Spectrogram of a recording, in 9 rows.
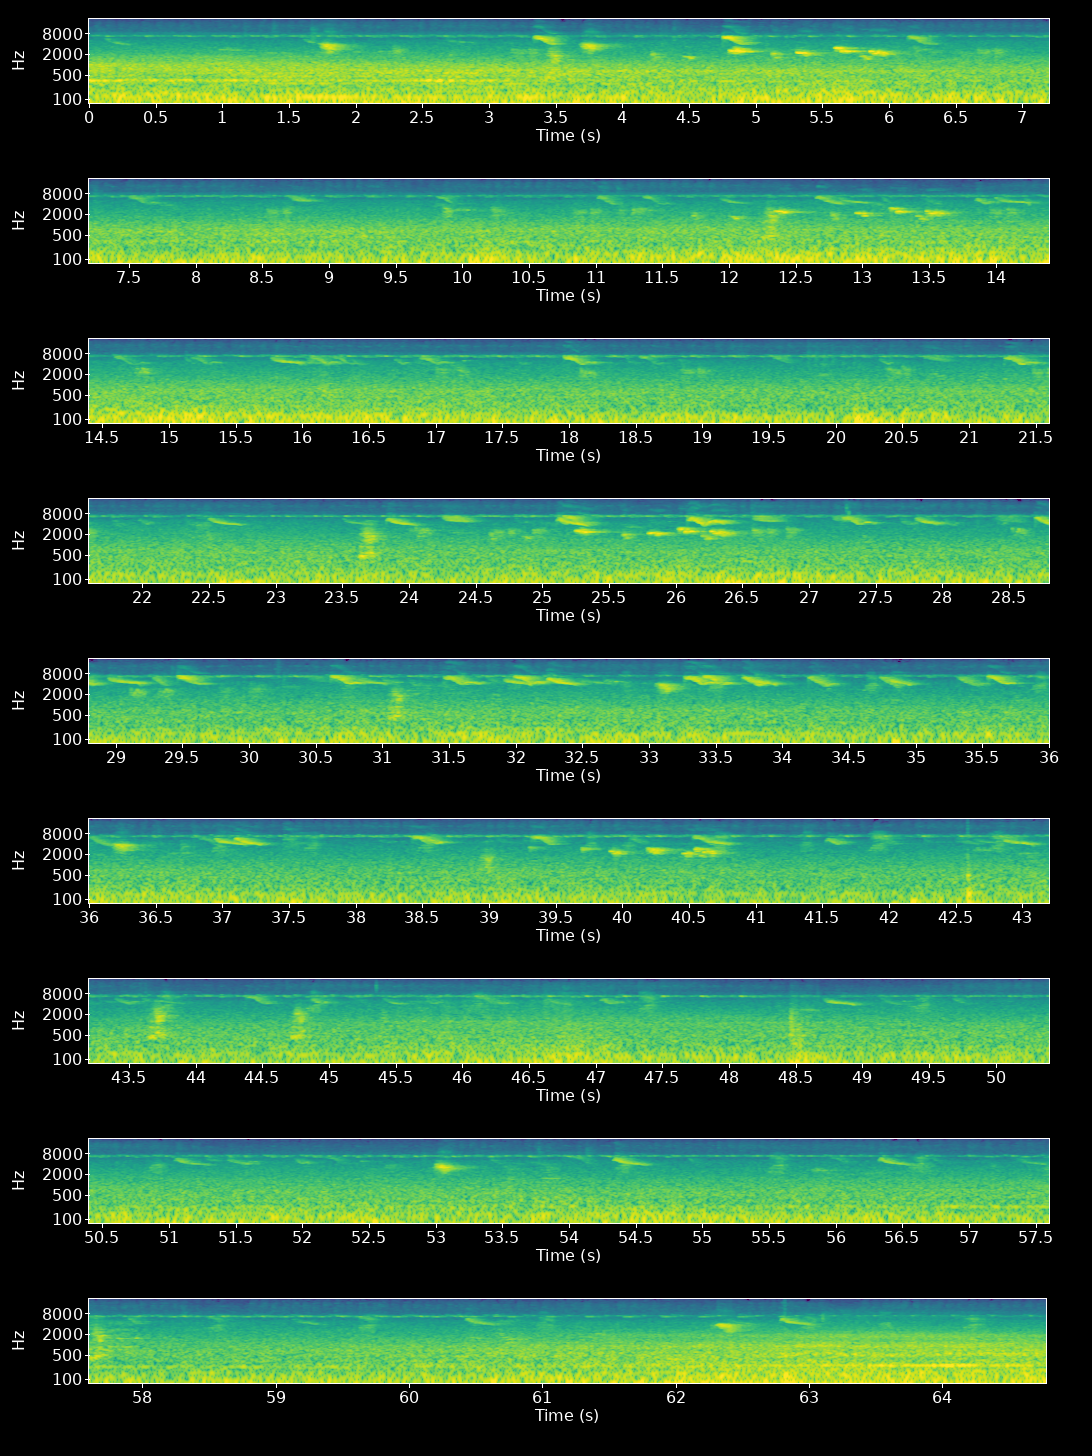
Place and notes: Under the tree, Hot weather, Birdsong, Traffic Sound
Zoom H6 MS mic+ Rode NT4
